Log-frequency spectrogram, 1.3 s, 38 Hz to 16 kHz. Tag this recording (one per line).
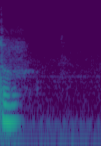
beat
beatbox
dare-19
drums
dufh
human-beatbox
percussion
